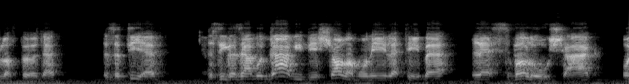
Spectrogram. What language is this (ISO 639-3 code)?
hun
